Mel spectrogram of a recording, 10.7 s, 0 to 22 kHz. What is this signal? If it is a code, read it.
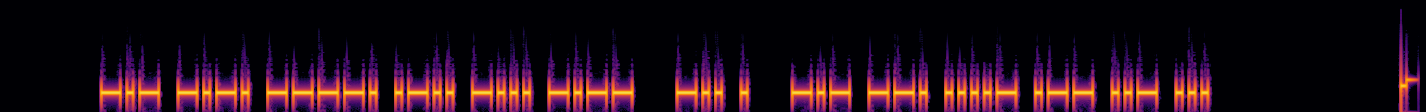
Morse code, heard as a keyed tone, about 25 wpm, 700 Hz. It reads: KC9LBY DE KG4WUS
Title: USA Callsign DE Callsign - 6 Characters - 25wpm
